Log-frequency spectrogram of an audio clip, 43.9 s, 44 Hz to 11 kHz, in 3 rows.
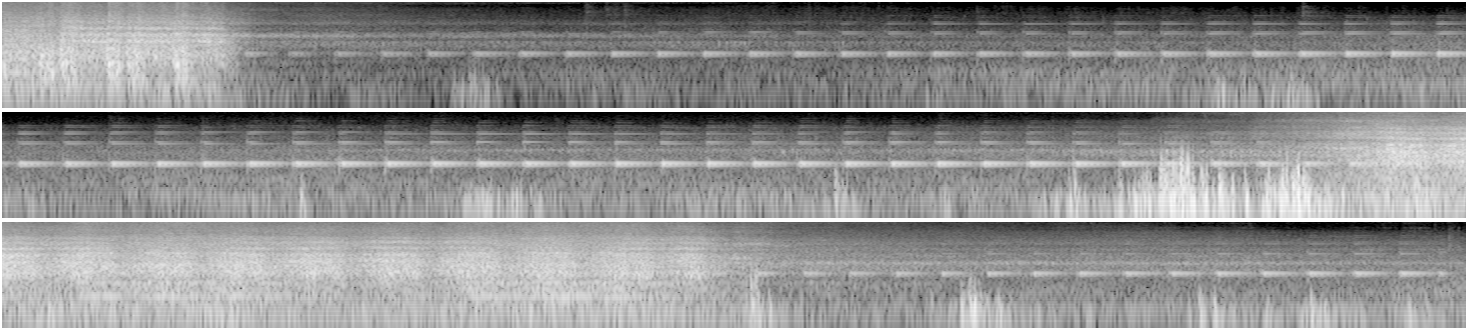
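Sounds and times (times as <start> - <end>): train wheels clattering: 0.0 - 3.6, 26.2 - 42.1
railway crossing bell: 0.0 - 43.9.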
